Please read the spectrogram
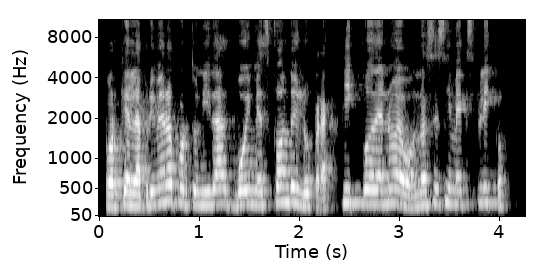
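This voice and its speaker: A woman with a Mexican Spanish accent teaching a Bible class, lively and preacher-like, asking the class rhetorical questions. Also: a little high, fast talker. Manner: animated preaching with rhetorical questions and acted-out quotes.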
